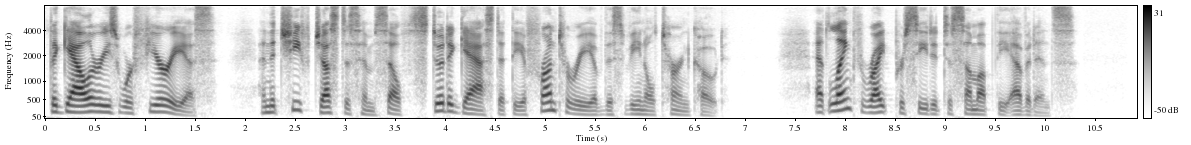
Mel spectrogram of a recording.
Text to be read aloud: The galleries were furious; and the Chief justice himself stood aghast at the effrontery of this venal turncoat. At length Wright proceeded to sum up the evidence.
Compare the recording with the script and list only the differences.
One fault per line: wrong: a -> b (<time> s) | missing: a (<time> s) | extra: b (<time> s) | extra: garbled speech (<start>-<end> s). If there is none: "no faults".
no faults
